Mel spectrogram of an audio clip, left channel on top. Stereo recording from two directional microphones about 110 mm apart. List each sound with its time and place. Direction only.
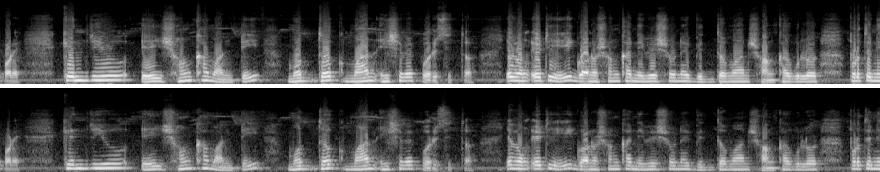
0.6 s speech: 30° left (ahead or behind)
3.5 s speech: 15° left (ahead or behind); by 8.8 s 30° left (ahead or behind)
